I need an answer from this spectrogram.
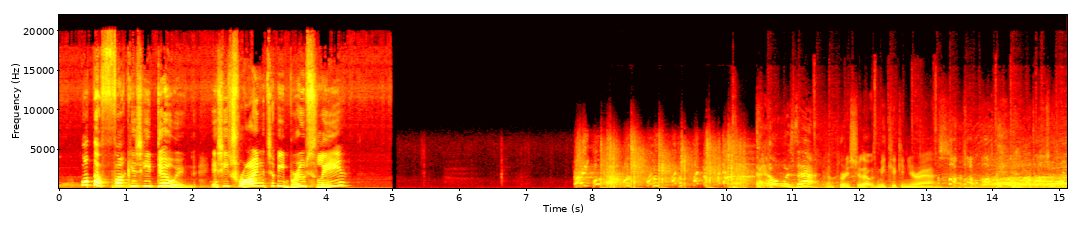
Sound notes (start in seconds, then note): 7.7 Bruce Lee noises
